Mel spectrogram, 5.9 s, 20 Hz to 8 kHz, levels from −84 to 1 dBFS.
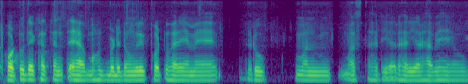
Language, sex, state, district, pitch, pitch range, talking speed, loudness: Chhattisgarhi, male, Chhattisgarh, Rajnandgaon, 120 Hz, 120-125 Hz, 185 wpm, -22 LUFS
